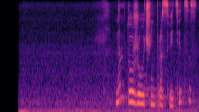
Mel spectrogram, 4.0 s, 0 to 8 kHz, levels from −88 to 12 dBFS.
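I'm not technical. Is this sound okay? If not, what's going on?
Yes, this sound is okay; there's nothing going wrong in it.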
